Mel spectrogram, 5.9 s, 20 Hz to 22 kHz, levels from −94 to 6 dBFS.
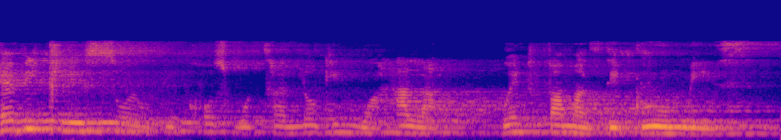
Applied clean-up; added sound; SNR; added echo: none; none; none; reverberation time 2.4 s.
